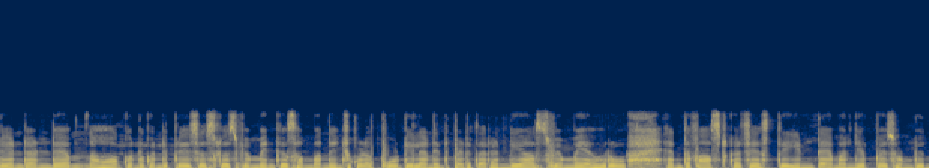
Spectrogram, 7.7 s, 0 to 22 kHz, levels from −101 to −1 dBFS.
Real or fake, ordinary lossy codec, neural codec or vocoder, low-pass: real; Opus, 64 kbps; none; 7.2 kHz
